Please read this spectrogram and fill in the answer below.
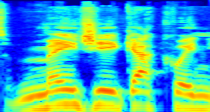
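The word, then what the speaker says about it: Meiji Gakuin: at uh I just need to check the pronunciation of your university here, Michael, I've got Maji Gakwin University.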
